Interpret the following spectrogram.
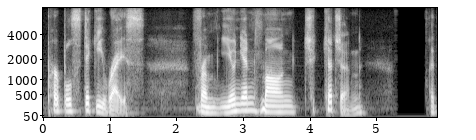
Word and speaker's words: Hmong: Garnished with fresh herbs and finished with Union Hmong's Kitchen's crunchy chili aioli. Okay, I'm gonna pause you here just to correct you. It's just Hmong. It's not. You don't pronounce the H at all.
